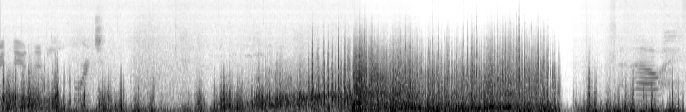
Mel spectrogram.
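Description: Strong wind buffeting the microphone: a loud, rough rushing that swells in gusts, heaviest a few seconds in, and drops out briefly near the end.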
